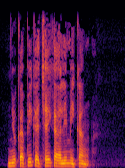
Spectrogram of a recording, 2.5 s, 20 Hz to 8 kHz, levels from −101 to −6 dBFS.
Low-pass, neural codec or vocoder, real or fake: 7.2 kHz; none; real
